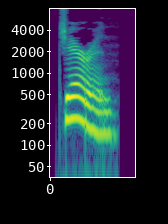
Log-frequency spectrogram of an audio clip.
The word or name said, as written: jarin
